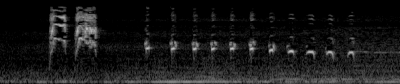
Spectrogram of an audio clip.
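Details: Greater green leafbird, known locally as cucak ijo, delivering jamtrok song: two loud harsh bursts, then eleven short whistled notes repeated rhythmically, each slightly lower in pitch, with faint low rumble behind.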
